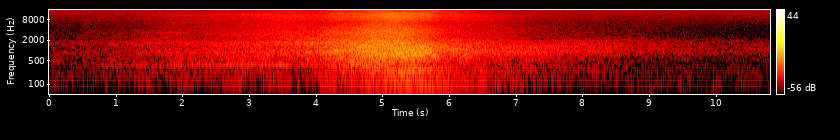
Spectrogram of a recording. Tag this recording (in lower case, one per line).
car
motor vehicle (road)
engine
car passing by
vehicle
